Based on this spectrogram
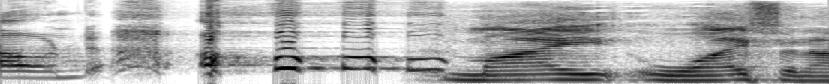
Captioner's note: laughter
